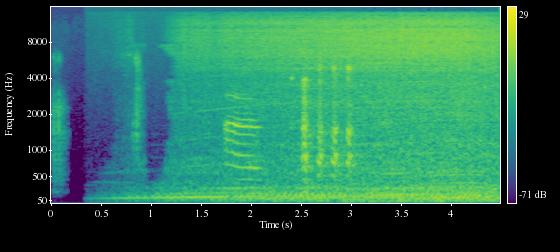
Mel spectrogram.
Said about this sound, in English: We have a driving noise. Ooh. Why would I not program a driving noise?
